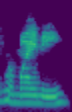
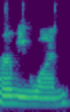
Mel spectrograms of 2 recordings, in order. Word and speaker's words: Hermione: Or like when they say, like they know how to say Hermione because they've already seen the movies. But you know, like some of us who were saying Hermy one for God knows how long, um, they don't have that.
